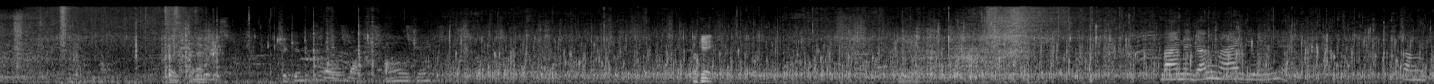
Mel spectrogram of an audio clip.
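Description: A metal ladle stirs and scrapes inside a pot.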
